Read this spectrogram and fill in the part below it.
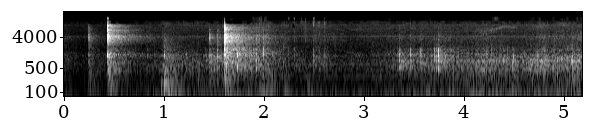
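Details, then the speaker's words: Big Bear quad rolled slowly back and forth by hand: irregular sharp snaps and crackles with no steady rhythm; drivetrain crunching, source unknown, parts later needed were a wheel bearing kit and U-joint kit. "you guys hear that snap crackle and pop it's almost like we got some rice krispies stuck in here somewhere"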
